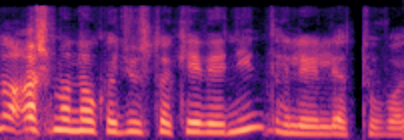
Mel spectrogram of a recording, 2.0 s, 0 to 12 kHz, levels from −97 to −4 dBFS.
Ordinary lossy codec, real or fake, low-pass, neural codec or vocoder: AAC, 48 kbps; fake; 9.9 kHz; vocoder, 22.05 kHz, 80 mel bands, WaveNeXt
